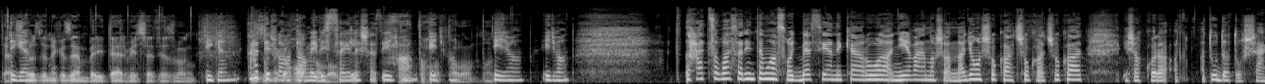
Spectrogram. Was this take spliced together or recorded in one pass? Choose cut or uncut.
uncut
